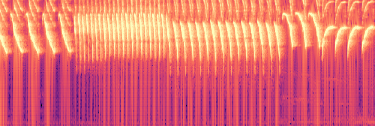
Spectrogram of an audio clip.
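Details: Singing Gloster canary for training young birds: falling whistled notes lead into a long, dense buzzy roll, then a brisk run of downslurred syllables and a few looping upswept calls at the close, in a quiet setting.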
